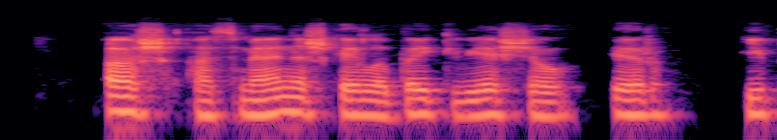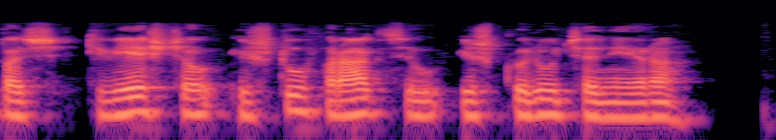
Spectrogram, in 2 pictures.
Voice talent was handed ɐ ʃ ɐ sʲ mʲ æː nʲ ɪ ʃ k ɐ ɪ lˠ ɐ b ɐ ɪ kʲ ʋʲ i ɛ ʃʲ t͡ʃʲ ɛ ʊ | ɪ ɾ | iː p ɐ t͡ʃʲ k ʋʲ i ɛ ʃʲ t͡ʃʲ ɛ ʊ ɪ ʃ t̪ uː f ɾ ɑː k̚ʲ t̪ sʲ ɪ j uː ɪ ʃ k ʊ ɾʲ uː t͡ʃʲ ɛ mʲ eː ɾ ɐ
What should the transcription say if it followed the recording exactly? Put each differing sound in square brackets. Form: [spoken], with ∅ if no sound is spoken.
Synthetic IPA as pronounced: ɐ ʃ ɐ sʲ mʲ æː nʲ ɪ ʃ k ɐ ɪ lˠ ɐ b ɐ ɪ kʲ ʋʲ i ɛ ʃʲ t͡ʃʲ ɛ ʊ | ɪ ɾ | iː p ɐ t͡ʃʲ k ʋʲ i ɛ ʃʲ t͡ʃʲ ɛ ʊ ɪ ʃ t̪ uː f ɾ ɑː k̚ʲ t̪ sʲ ɪ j uː ɪ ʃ k ʊ ɾʲ uː t͡ʃʲ ɛ [nʲ] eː ɾ ɐ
